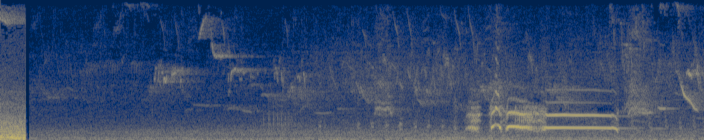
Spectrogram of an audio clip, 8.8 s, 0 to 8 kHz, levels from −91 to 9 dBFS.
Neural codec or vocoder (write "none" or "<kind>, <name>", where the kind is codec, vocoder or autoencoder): none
